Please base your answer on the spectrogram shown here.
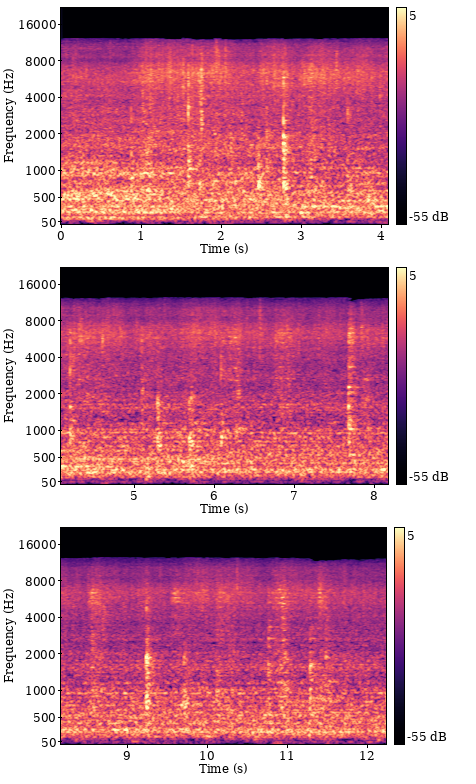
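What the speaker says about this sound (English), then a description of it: "Stir it up a bit such that it reduces in size before you add any other ingredients." Salted aubergines being stirred in a pan, giving a loud, steady sizzle and crackle throughout, with repeated scraping strokes of the spoon against the pan and no voices.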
